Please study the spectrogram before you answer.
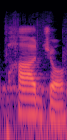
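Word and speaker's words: paĝo: The word for page is pajo. And it's spelled... It's pajo. And it's spelled P-A-G with a little hat on top of it.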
